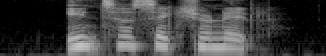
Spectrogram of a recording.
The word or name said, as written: intersektionel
